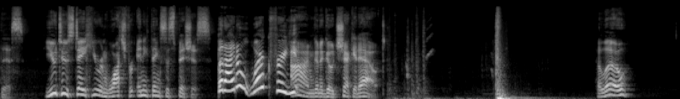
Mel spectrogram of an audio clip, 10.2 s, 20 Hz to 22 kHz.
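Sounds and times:
speech: 0:00.0 - 0:05.9, 0:09.0 - 0:09.5
heavy thump of a door being pushed open with a low rumbling tail: 0:07.3 - 0:08.2.

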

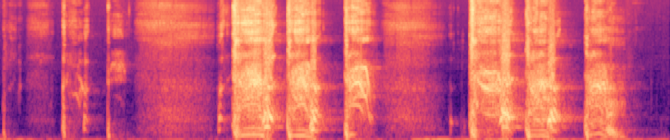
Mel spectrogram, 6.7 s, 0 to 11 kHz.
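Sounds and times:
person coughing harshly into the microphone: 0:00.0 - 0:01.4, 0:02.2 - 0:03.9, 0:04.6 - 0:06.5.

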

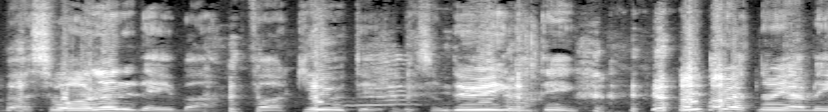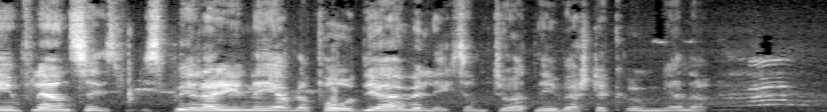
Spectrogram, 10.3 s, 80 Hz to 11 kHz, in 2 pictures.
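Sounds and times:
laughter: 0:00.0 - 0:05.0
speech: 0:00.0 - 0:09.8
cat meowing: 0:01.9 - 0:03.4, 0:09.7 - 0:10.3.

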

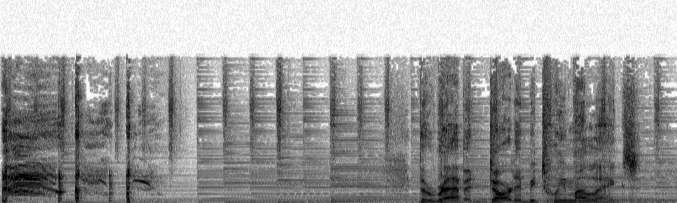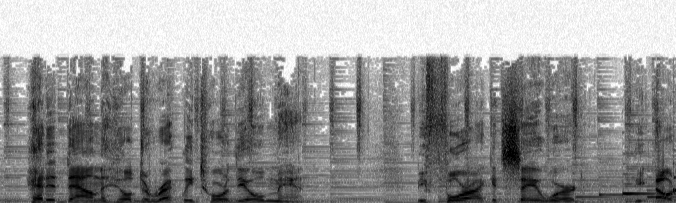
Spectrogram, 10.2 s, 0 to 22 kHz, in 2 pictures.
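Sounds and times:
low rumbling clearing of the throat: 0:00.0 - 0:01.3
person coughing in rough throaty hacks: 0:00.0 - 0:01.3
speech: 0:03.2 - 0:07.5, 0:08.2 - 0:10.1.

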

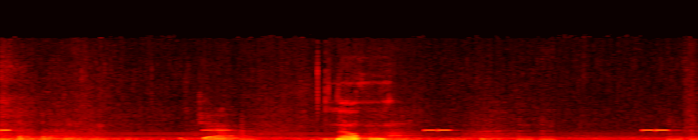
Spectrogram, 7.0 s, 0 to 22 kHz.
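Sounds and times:
mobile phone ringing in a pocket with electronic beeps: 0:00.0 - 0:00.2, 0:04.2 - 0:04.6, 0:06.4 - 0:06.9
speech: 0:02.0 - 0:02.4, 0:03.3 - 0:04.1.

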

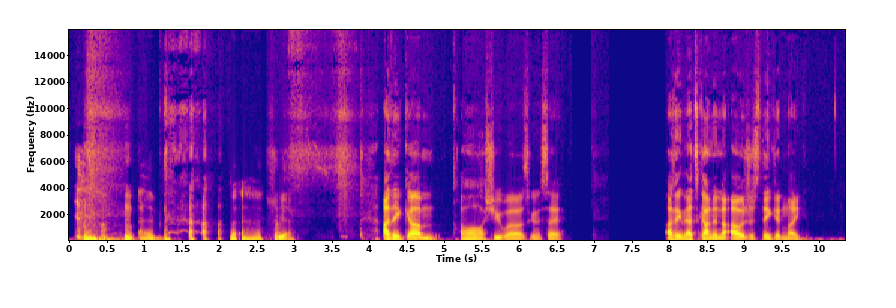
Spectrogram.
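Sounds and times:
man coughing: 0:00.0 - 0:01.6
laughter: 0:00.2 - 0:03.0
speech: 0:00.2 - 0:03.2, 0:03.9 - 0:06.7, 0:08.0 - 0:10.0.

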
